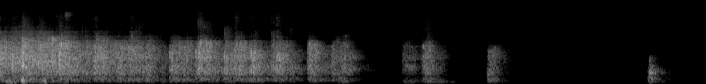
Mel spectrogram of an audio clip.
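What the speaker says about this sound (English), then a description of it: "Can we give them another round of applause?" An audience at an academic excellence symposium applauds the panel, sustained loud clapping that thins into a few scattered claps and then fades to silence with one last late clap.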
